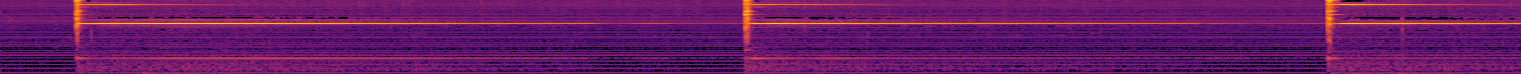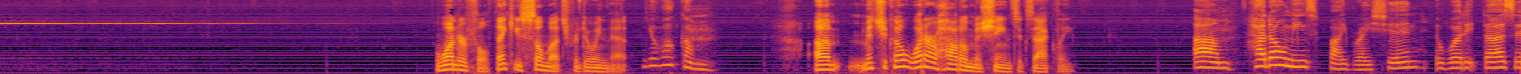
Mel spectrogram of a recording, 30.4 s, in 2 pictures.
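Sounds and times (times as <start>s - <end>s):
faint low hum: 0.0s - 13.4s, 14.1s - 30.4s
528 hertz tuning fork struck and ringing: 0.1s - 19.6s
speech: 19.6s - 22.4s, 23.4s - 26.0s, 27.2s - 30.4s.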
